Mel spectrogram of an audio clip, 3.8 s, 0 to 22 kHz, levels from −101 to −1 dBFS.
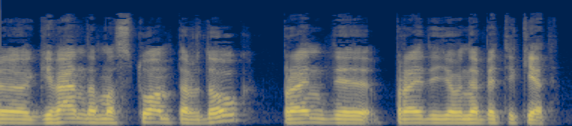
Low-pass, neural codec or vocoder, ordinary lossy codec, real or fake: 14.4 kHz; none; MP3, 64 kbps; real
